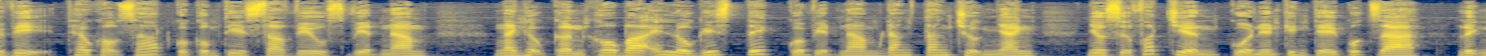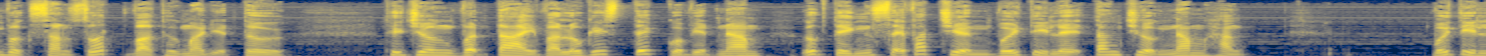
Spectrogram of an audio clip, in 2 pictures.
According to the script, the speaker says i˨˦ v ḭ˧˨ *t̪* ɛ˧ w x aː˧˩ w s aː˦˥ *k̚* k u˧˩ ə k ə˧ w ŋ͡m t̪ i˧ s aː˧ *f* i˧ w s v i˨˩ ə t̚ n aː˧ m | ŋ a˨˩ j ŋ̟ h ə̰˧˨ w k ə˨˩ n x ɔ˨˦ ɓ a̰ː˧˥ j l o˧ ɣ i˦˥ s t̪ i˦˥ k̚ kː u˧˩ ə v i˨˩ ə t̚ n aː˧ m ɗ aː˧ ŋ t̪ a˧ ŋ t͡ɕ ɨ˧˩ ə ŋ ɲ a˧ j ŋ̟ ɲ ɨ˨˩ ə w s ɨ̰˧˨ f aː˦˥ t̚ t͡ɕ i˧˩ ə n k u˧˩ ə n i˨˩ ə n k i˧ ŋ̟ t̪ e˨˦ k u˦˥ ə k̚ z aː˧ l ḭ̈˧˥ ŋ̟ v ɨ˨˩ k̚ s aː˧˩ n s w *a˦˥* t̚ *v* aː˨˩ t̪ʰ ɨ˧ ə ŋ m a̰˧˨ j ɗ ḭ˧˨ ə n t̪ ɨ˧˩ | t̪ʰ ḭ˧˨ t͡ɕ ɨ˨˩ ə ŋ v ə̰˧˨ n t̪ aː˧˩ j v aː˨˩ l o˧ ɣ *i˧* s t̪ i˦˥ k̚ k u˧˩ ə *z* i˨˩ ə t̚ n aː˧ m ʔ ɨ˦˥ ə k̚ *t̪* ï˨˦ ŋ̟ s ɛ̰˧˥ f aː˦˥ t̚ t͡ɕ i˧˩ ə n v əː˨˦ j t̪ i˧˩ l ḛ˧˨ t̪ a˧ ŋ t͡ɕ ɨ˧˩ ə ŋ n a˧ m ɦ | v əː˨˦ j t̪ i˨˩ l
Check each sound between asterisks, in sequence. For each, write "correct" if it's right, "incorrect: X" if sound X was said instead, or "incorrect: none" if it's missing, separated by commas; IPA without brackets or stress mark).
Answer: incorrect: t̪ʰ, incorrect: t̚, incorrect: v, incorrect: ə˦˥, correct, incorrect: i˦˥, incorrect: v, correct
